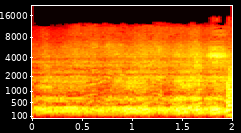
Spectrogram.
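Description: A pack of motocross bikes running together at the starting gate, many engine notes overlapping into a steady drone while the riders wait for the start.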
